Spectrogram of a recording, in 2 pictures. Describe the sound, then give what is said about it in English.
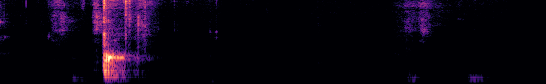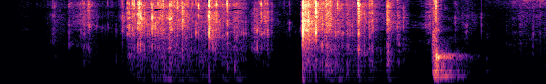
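Adhesive tape is pulled and stuck down tight across the top: a quick crackle, a few faint ticks, then a longer rasping pull and a few sharp sticky rips, fairly quiet and with no talk. “One piece of tape there. One piece of tape there. See? Tape. Oh, yeah. Yep. Nice and tight across the top.”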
